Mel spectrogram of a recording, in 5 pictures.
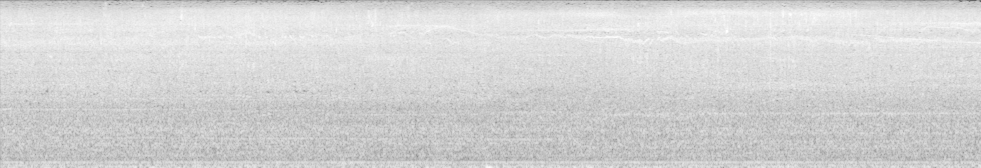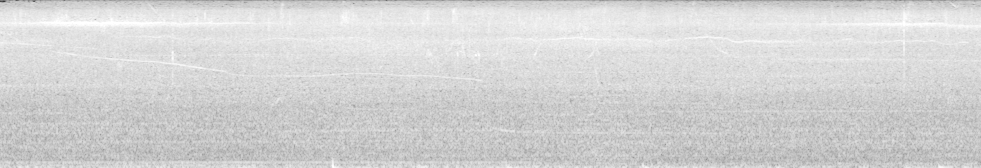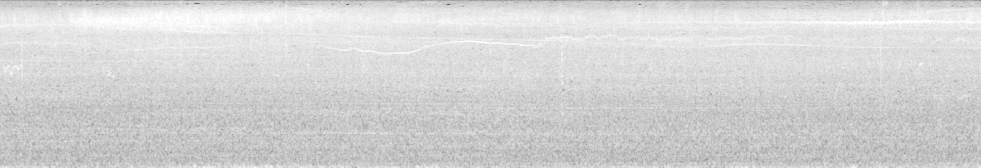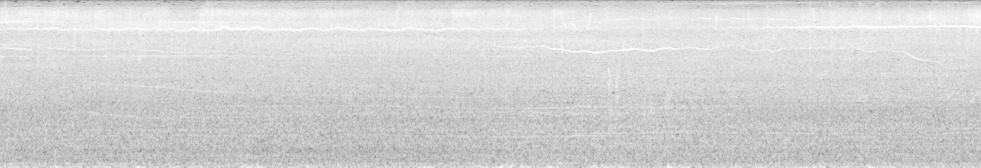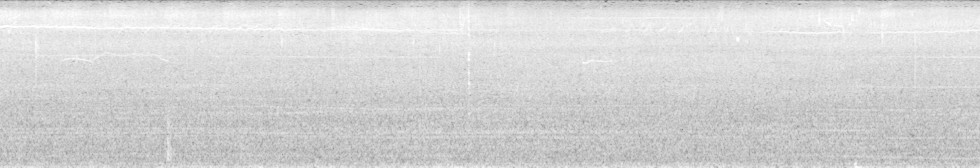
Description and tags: potatoes frying in pan
potato slices frying in pan with minimal oil over gas range.
binaural condenser mic with minidisc used for sound harvest.
frying, pop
